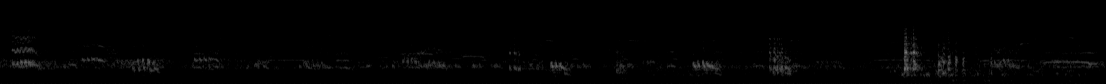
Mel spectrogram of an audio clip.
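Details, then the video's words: Common cranes resting south of Kastlösa in September 2013. A flock calls over one another, giving a loose chorus of hoarse, trumpeting notes at a moderate pitch, with a few louder rattling calls standing out near the end. "Tranor (Grus grus) Cranes"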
